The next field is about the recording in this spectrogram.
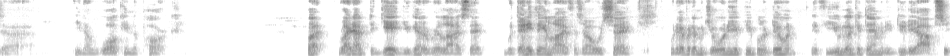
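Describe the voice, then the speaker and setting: A man's voice: lowish voice, a little mellow. A man hosting a podcast from his garage studio, sounding stuffed up and nasal from allergies. He talks in a casual, emphatic way, repeating key phrases and often restarting sentences. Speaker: podcast host and fasting coach. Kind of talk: casual motivational talk.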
